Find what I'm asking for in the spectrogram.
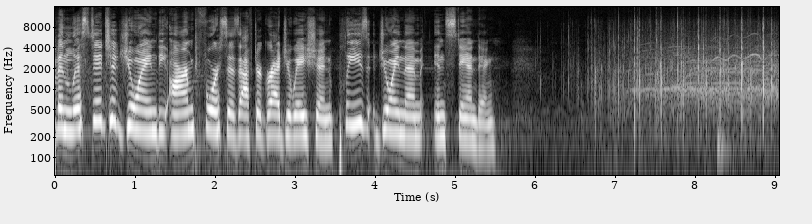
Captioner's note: applause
